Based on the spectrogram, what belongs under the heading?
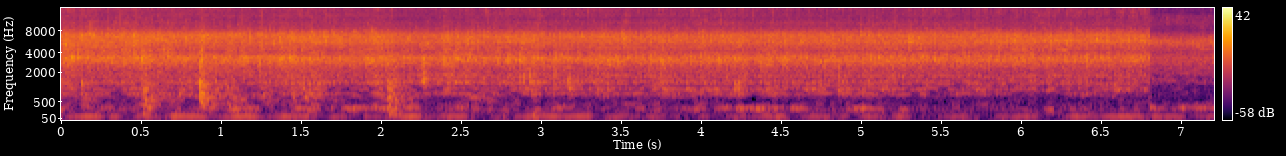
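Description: Broad beans sizzling steadily in hot oil in an aluminium kadai, with a spatula stirring and scraping against the pan a few times in the first couple of seconds. The sizzle drops abruptly quieter near the end.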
